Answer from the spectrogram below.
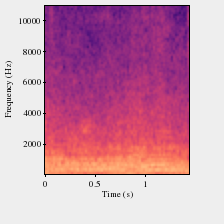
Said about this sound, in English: you can hear him feather the throttle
